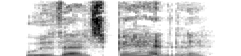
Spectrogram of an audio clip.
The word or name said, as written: udvalgsbehandle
